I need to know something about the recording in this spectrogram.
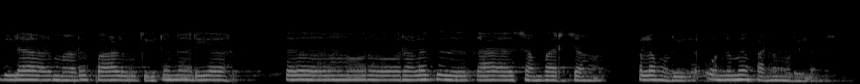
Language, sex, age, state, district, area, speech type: Tamil, female, 60+, Tamil Nadu, Namakkal, rural, spontaneous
